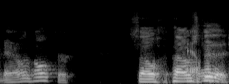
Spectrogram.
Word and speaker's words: Dallin Holker: Dallin Holker. Dallin Holker. I did say it right, Dallin Holker.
